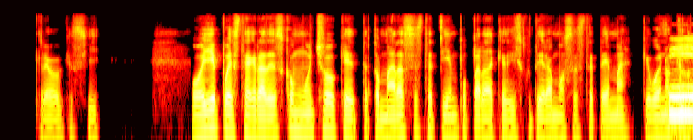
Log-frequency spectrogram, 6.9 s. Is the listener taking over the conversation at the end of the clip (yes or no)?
yes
